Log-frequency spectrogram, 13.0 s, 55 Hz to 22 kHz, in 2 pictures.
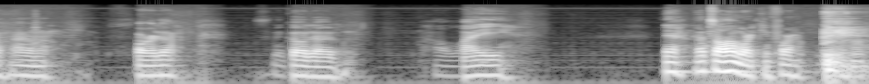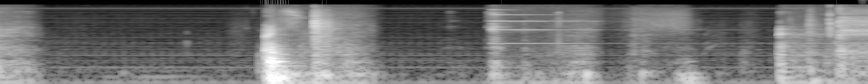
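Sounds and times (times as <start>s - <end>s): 
speech: 0.0s - 0.5s, 1.1s - 1.5s, 2.1s - 2.7s, 3.5s - 4.0s, 5.0s - 6.7s
sharp thump: 8.6s - 9.2s
doorbell chime: 10.2s - 11.4s.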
